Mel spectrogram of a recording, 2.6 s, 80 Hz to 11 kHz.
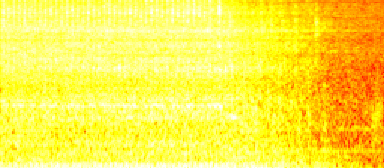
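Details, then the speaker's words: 1.8T Audi TT that kept dying down and stalling, now after fuel pump priming holds a steady, even idle, still slightly ramping but not dying; owner suspects the fuel pump; normal idle. "It's still kind of ramping, but no, it's actually sounding a lot better. Yeah, it's not dying."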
